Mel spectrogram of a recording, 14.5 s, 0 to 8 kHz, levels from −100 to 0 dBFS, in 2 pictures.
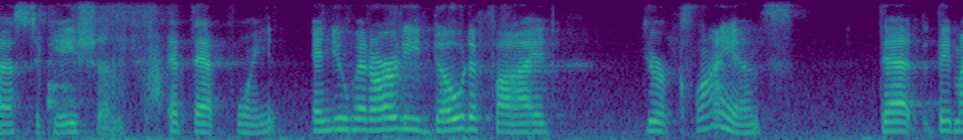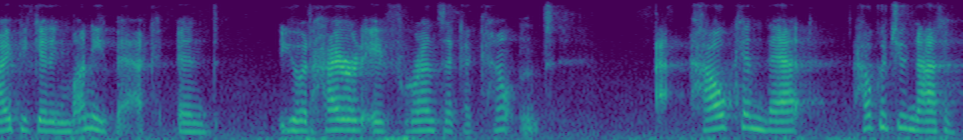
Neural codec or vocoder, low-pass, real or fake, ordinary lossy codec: vocoder, 44.1 kHz, 80 mel bands, Vocos; 7.2 kHz; fake; Opus, 16 kbps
